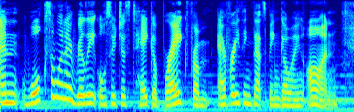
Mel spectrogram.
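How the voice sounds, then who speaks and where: Music plays behind the speech. A woman delivers it fairly quickly. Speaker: meditation guide. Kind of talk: casual talk to camera.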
